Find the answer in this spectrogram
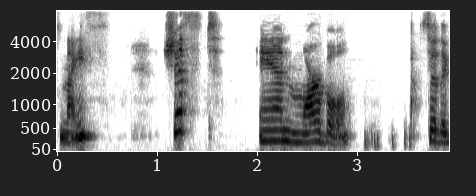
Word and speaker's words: gneiss: They were subject to pressure and high temperatures, creating what are called metamorphic rocks, such as granite, gneiss, which is G-N-E-I-S-S, pronounced nice, schist, and marble.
